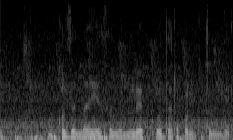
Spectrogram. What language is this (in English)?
Telugu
